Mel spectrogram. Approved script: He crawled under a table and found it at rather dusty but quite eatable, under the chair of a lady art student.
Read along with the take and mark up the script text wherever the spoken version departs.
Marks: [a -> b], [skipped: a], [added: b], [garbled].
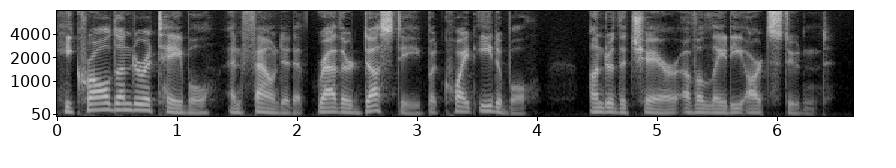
He crawled under a table and found it at rather dusty but quite eatable, under the chair of a lady art student.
